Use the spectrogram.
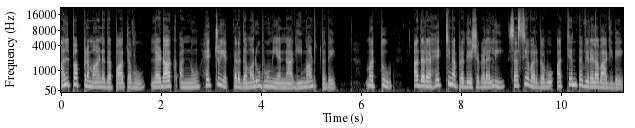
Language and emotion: Kannada, neutral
